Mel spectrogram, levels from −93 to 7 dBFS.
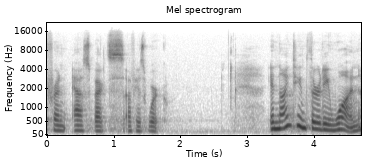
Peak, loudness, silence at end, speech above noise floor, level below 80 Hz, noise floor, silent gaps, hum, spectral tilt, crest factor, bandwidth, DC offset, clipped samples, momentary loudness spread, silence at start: -10 dBFS; -25 LUFS; 0 s; 36 dB; -76 dBFS; -61 dBFS; none; none; -5 dB/octave; 16 dB; 16 kHz; under 0.1%; under 0.1%; 20 LU; 0 s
